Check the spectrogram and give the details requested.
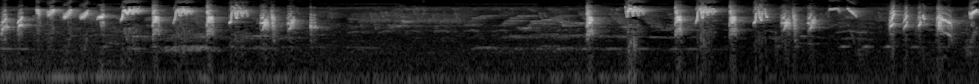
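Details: Long-tailed shrike song rich in imitations, played to provoke young birds: rapid series of harsh, scratchy notes and chirps, a short quieter pause midway, then fast repeated bursts resume.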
